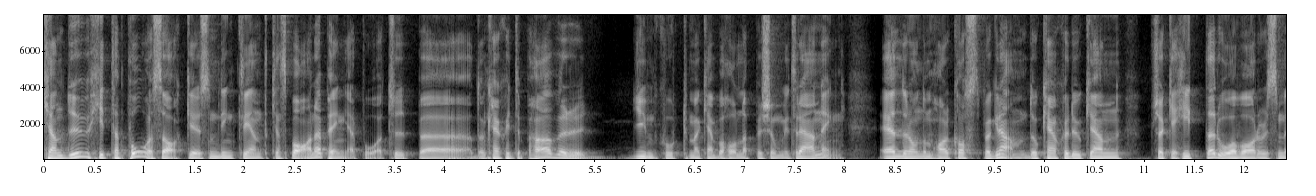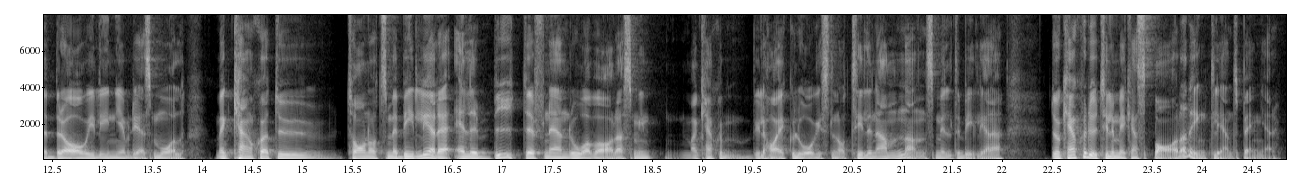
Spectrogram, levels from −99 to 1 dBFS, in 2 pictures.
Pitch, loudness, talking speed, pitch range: 110 Hz, -19 LUFS, 200 wpm, 105-125 Hz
